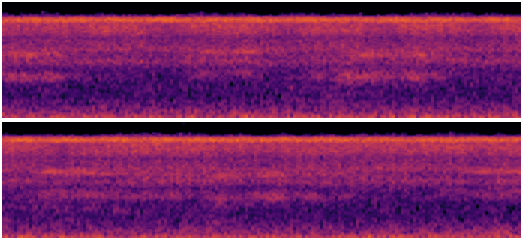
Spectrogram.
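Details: Summer-dusk chorus of male cicadas in Georgia, USA, calling to draw females: continuous shrill, hissing buzz held at one level throughout, with soft rising and fading pulses beneath the main high drone.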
